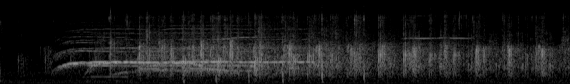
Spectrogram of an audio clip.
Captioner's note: attendees applauding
